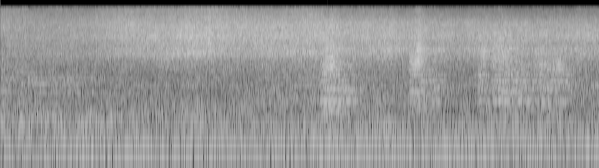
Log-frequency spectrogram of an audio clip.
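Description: Freight train rolling past a grade crossing with a steady rumble. From about three seconds in, a horn sounds in several short blasts.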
